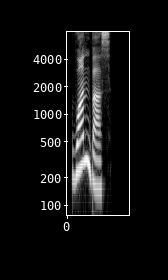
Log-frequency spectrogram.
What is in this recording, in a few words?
"one bus", English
